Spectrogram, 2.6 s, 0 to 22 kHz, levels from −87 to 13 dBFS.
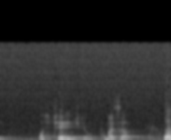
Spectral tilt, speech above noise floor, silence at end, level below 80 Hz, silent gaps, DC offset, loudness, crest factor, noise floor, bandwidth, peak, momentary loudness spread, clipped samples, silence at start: -6.5 dB/octave; 23 dB; 0 s; -58 dBFS; none; under 0.1%; -27 LUFS; 20 dB; -49 dBFS; 15.5 kHz; -4 dBFS; 23 LU; under 0.1%; 0.05 s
